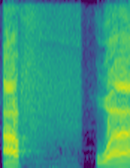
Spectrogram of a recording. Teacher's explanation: Afwaja, mengalir udara ya ketika mengucapkan huruf fa ya. Jadi perut bibir bawah ya bertemu dengan ujung 2 gigi seri atas.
